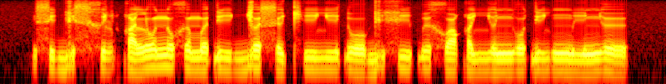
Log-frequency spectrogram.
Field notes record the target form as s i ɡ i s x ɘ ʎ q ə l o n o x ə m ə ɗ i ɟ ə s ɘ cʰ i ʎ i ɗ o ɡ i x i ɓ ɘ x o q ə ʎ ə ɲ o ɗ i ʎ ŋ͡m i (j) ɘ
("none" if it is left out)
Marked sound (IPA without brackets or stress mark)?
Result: ɲ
